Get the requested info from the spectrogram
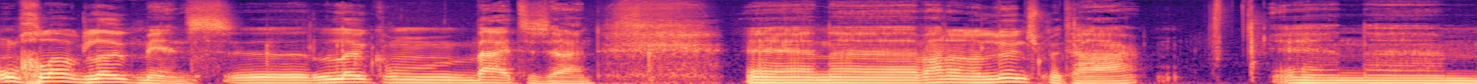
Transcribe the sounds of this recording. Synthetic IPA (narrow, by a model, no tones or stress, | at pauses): onχəloːfləkløːkmɛnsløːkɔmbɛjtʰəzɛjn | ɛnʋəhadənənlønt͡ʃmɛthaːɹ | ɛnə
